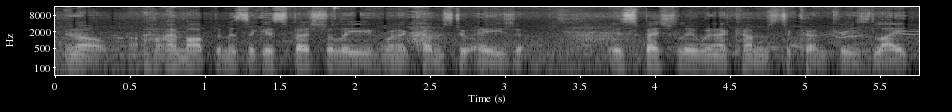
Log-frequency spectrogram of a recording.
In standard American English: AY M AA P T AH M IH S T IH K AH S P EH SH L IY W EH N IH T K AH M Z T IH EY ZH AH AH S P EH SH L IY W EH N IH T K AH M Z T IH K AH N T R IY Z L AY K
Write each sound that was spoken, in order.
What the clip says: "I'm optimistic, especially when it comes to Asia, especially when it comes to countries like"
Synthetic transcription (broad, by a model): AY M AA P T AH M IH S T IH K AH S P EH SH L IY W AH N IH T K AH M Z T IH EY ZH AH AH S P EH SH L IY W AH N IH T K AH M Z T IH K AH N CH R IY Z L AY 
